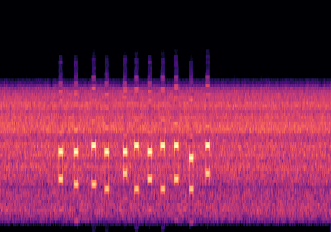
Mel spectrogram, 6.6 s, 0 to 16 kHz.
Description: DTMF, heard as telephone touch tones, dialled by hand, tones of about 70 ms, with phone line noise. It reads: 8562038391#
